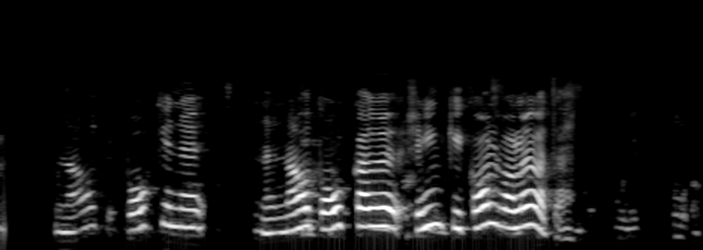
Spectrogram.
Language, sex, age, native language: Icelandic, female, 30-39, Icelandic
